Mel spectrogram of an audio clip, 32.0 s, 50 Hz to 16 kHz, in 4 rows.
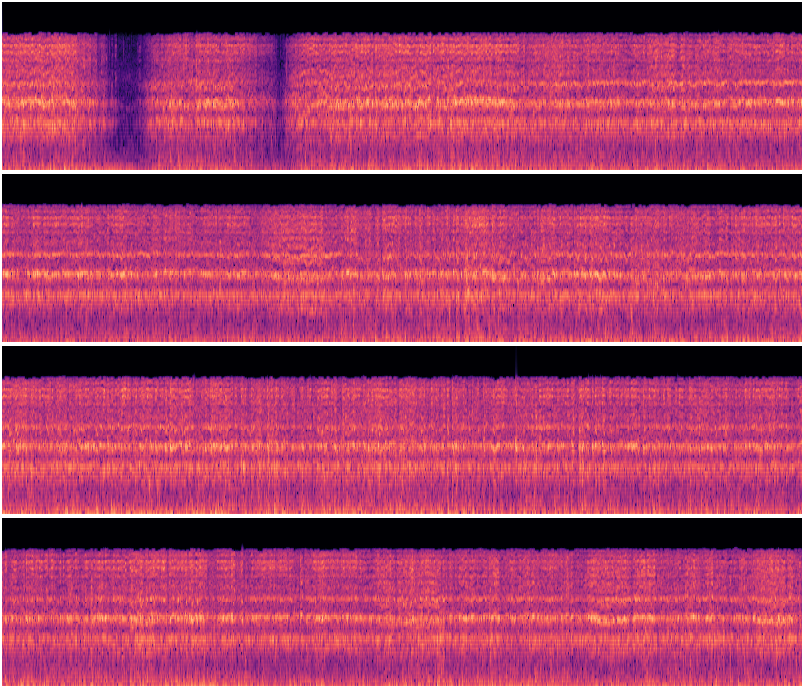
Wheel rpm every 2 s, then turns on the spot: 120, 120, 210, 230, 230, 230, 220, 220, 230, 240, 230, 230, 230, 230, 230, 230.
none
